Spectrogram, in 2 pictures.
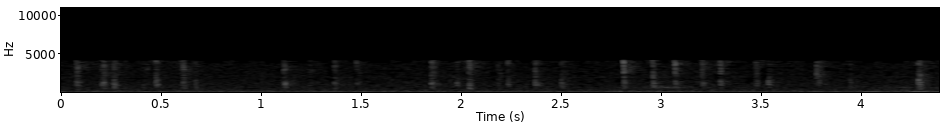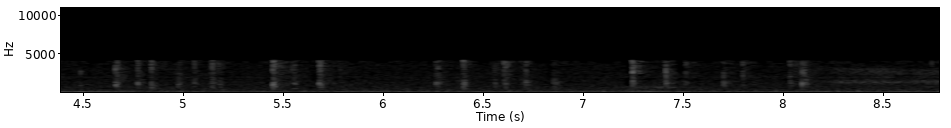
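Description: Computer keyboard being typed on: faint, irregular keystrokes in short runs, over a low steady hum.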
